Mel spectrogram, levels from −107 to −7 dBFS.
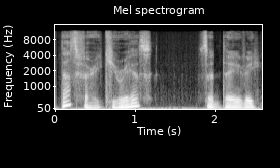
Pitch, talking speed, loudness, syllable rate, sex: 100 Hz, 115 wpm, -15 LUFS, 4.3 syllables/s, male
